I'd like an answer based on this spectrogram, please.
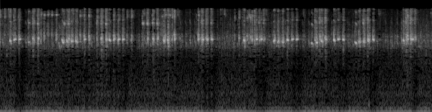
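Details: A chorus of live crickets gives bright, rapid pulsed chirps in short groups separated by brief pauses, high and metallic, with a quiet low hum beneath.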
